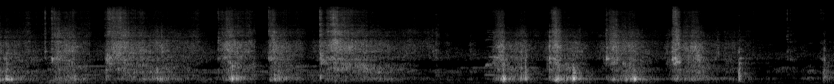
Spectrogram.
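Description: Gravel and concrete mix being scooped and packed by hand and with a small trowel: irregular gritty scrapes and rattles of stones, with a short lull about halfway through.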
